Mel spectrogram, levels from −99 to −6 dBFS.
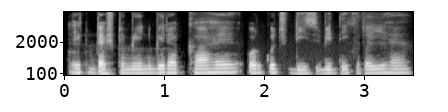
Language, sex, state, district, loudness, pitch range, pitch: Hindi, male, Uttar Pradesh, Saharanpur, -21 LUFS, 125-135 Hz, 130 Hz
